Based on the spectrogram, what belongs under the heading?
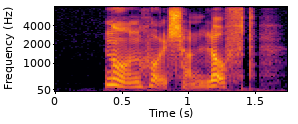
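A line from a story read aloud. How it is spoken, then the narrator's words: Murmuring. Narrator (German): murmelte sie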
